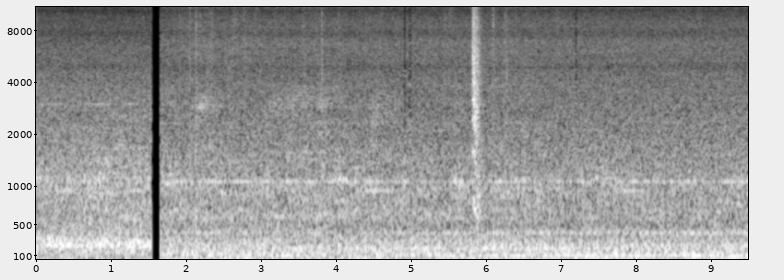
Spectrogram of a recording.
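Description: Steady hum and whir of a Shinkansen train standing at the platform, its air-conditioning and on-board equipment running. A short falling whistle comes about six seconds in.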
